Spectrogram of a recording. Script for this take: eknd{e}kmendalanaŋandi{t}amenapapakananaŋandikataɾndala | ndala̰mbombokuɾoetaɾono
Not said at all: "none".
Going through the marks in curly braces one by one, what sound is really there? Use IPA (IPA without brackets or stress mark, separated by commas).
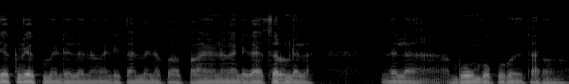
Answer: e, k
